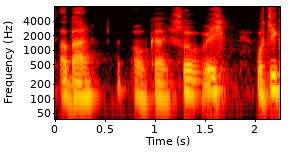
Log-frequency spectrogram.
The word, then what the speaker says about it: Oban: You don't say Oban, it's Oban.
